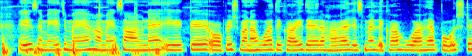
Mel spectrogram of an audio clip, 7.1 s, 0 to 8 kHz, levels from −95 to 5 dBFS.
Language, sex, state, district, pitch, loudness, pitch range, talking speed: Hindi, female, Bihar, Madhepura, 230 Hz, -15 LUFS, 225-240 Hz, 160 wpm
